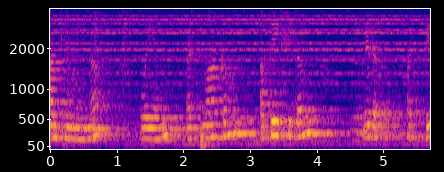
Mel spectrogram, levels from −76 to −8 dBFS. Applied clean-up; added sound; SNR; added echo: none; Musical instrument; 17 dB; reverberation time 1.0 s.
